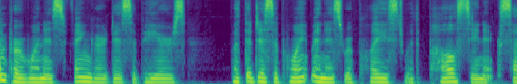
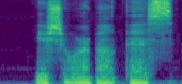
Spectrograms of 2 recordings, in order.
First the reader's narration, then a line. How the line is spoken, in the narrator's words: he whispers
